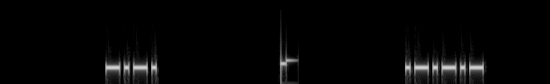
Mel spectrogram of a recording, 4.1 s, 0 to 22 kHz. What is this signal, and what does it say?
Morse code, heard as a keyed tone, about 36 wpm, 700 Hz. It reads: C .
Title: Single Character (Letter:Number:Punctuation:Prosign) Alt 35wpm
